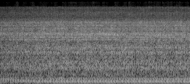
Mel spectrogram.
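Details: Chevy HHR with crank-no-start fault, after swapping the powertrain relay for a good one: engine catches and idles steady and even with no misses or stumbles; normal idle, original relay suspected bad.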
